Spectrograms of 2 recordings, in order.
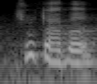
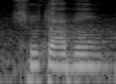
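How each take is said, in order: First: شو تعبان؟ repeated much higher, scoffing disbelief; louder indignant retort. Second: Indignant retort. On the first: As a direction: throw "شو تعبان؟" back, sharper and higher. (استنكار ساخر بصوت أعلى وأحدّ) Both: Real, not acted.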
